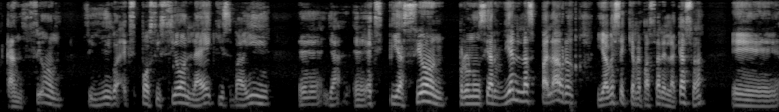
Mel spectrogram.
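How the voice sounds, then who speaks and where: Man teaching. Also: mid-range voice. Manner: lively, emphatic, with pauses and "¿ya?" check-ins. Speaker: preaching workshop teacher. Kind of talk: online workshop lesson. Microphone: computer mic on a video call. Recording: dull, lo-fi sound.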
